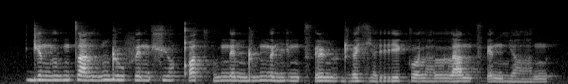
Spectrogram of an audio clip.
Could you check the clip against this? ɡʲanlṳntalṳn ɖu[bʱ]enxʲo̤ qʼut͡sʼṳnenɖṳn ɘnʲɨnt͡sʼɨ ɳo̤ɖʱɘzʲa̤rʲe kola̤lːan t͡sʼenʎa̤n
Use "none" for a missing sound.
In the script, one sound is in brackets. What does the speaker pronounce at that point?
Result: f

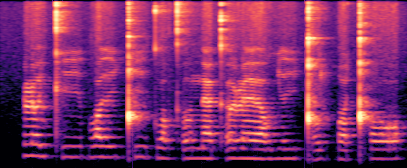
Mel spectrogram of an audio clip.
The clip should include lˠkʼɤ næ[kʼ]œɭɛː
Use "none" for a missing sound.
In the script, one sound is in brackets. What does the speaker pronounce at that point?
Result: kʼ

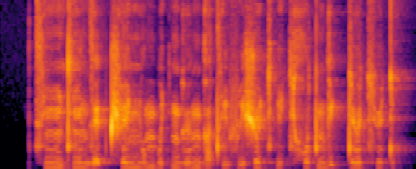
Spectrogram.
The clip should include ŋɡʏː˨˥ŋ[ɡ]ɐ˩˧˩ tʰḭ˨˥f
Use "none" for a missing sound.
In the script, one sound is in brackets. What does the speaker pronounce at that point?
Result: ɡ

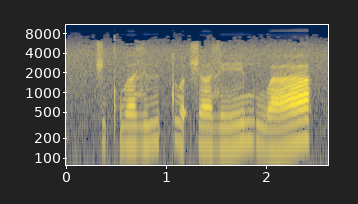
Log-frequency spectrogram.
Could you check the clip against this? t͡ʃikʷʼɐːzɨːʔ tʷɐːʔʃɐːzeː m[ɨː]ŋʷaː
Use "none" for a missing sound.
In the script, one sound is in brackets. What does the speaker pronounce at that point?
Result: ɨ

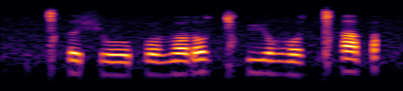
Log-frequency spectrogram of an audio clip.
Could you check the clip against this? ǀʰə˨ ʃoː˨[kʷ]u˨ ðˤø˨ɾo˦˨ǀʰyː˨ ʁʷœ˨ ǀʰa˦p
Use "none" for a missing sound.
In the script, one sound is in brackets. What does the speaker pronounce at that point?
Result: p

